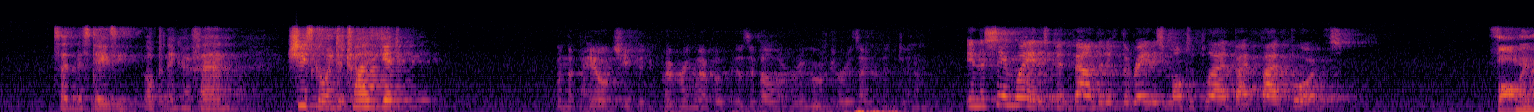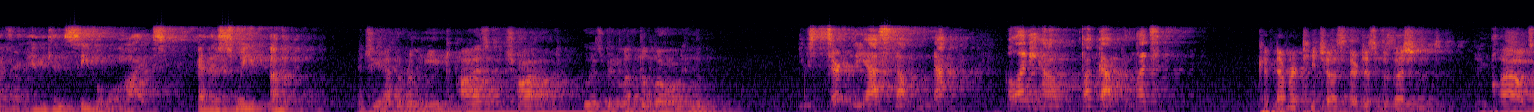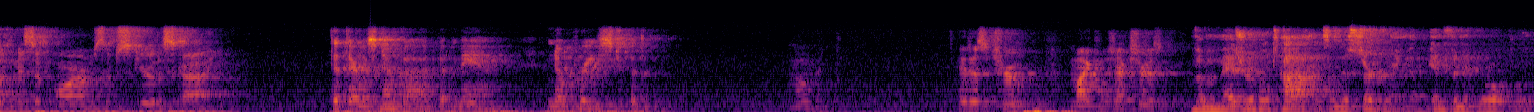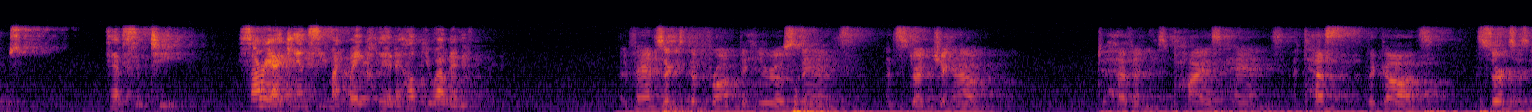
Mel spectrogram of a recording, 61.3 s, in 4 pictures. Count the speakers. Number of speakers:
9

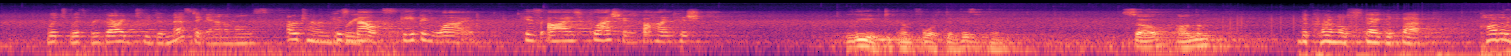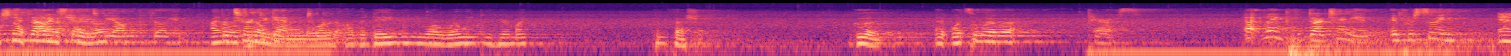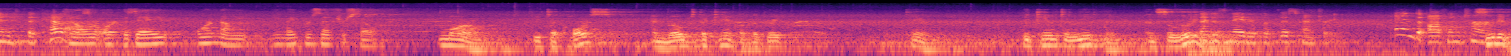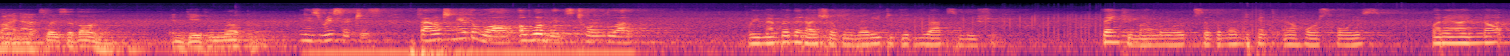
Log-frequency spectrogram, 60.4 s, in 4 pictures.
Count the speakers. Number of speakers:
6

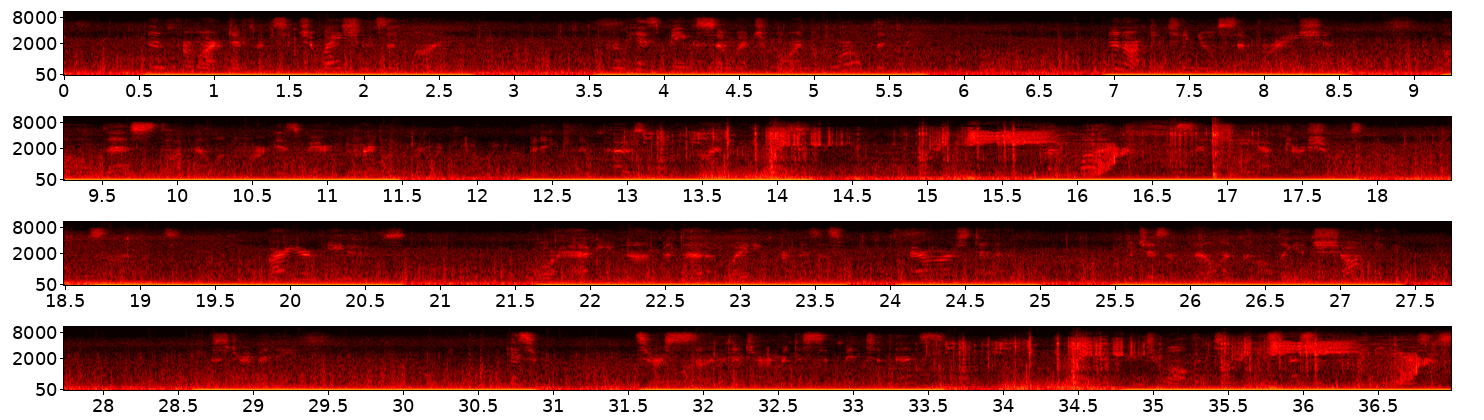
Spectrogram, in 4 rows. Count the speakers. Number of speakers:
1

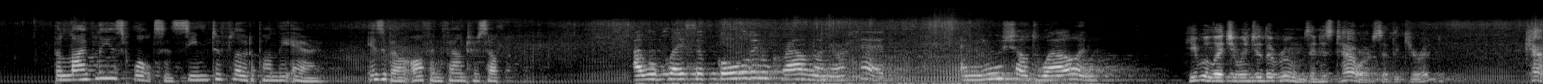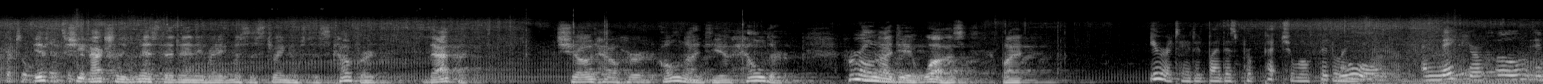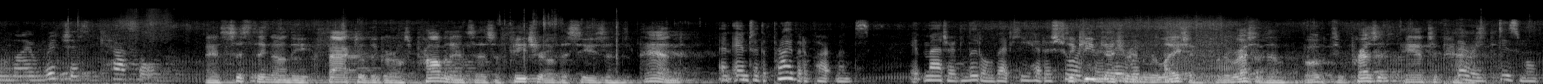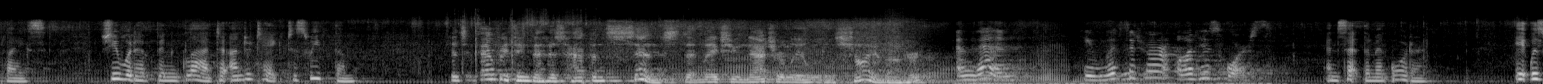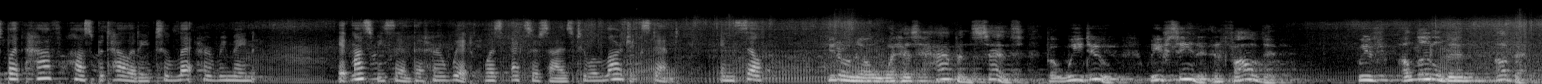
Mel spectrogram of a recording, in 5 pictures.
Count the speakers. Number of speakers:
4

